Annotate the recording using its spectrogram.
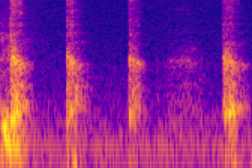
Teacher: So when I talk about the unvoiced and I look at a kappa, kappa, k, k, k, k, there's very little vibration in my vocal cords. You can't even hardly sense it. K, k, k. But if I say a guttural voiced, g, g, g, see, I can hear the vibration, right?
